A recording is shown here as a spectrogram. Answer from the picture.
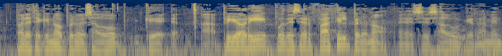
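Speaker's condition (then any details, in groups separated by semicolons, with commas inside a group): No condition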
